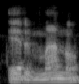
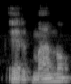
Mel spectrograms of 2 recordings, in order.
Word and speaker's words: hermano: Es muy típico en los estudiantes extranjeros cuando pronuncian la palabra hermano, brother, o hermana, sister, dicen hermano, hermano, hermana, ¿ok? Porque en la mayoría de las lenguas la H se aspira un poco, es hermano, hermana.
